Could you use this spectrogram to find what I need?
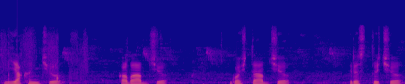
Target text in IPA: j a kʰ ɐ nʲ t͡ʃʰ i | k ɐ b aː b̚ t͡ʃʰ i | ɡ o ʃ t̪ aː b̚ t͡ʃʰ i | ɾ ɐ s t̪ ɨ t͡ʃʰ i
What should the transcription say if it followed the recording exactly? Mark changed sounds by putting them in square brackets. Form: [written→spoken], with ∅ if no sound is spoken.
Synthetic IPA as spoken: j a kʰ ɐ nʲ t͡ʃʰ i | k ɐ b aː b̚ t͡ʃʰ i | ɡ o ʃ t̪ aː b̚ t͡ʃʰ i | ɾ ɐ s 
